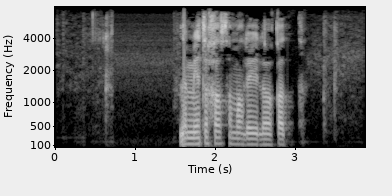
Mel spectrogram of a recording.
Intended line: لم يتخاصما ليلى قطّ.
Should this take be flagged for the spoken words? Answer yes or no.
no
